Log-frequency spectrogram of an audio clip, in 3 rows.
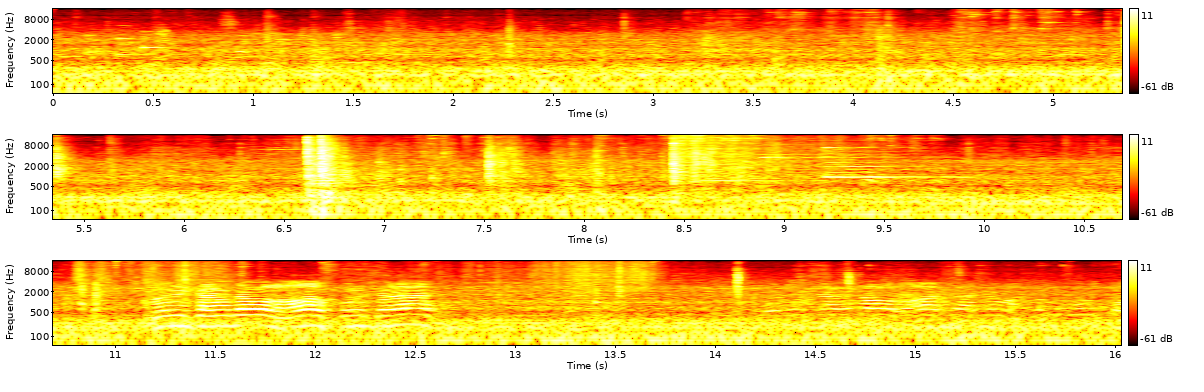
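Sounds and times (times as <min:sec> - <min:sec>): train rumble inside carriage: 0:00.0 - 0:16.0.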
